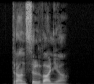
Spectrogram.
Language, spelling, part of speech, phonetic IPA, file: Polish, Transylwania, proper noun, [ˌtrãw̃sɨlˈvãɲja], Pl-Transylwania.ogg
